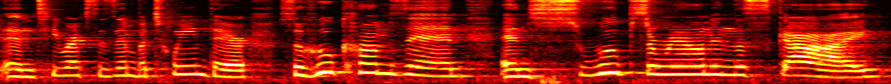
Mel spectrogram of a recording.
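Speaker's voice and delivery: ordinary talk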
